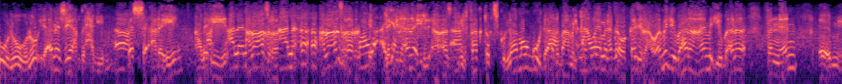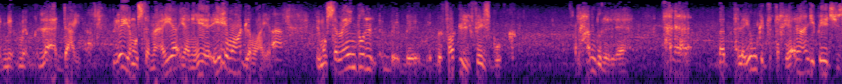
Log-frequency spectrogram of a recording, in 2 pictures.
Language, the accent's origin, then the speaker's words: Arabic; Egypt; احنا عندنا الداونلود في مصر ببلاش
